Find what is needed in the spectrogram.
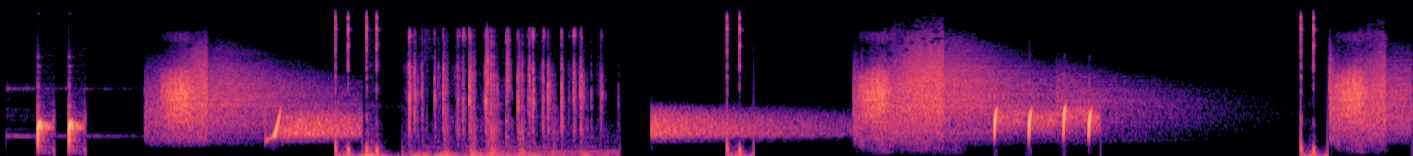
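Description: Interface animation sound effects: two quick pops, short whooshes, then a fast run of keyboard typing clicks for about a second and a half as the search words appear, a single click, and a quick series of four pops.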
